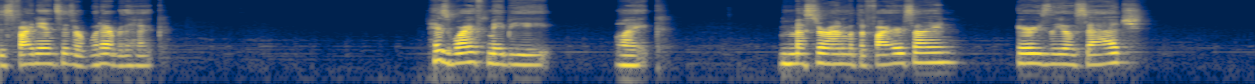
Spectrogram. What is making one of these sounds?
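A young woman speaks softly and calmly, close to a microphone, in short phrases with pauses.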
